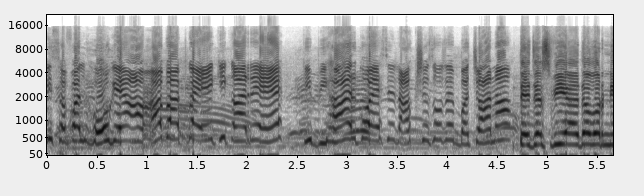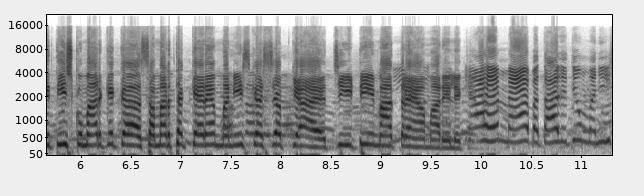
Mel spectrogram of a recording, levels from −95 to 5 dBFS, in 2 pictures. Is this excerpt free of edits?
no; 2 cuts; at 1.0 s, 4.7 s

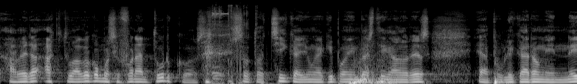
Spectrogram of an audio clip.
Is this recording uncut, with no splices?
no; 1 cut; at 2.3 s

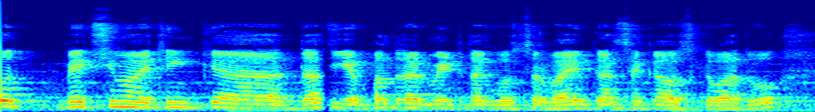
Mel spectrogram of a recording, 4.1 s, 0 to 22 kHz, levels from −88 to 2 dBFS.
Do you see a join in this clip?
yes; 1 cut; at 1.7 s

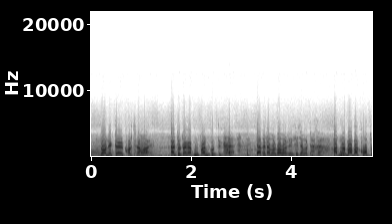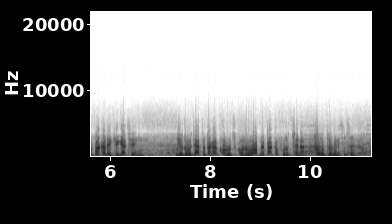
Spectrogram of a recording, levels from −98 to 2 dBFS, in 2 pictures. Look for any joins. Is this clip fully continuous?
no; 4 cuts; at 1.4 s, 3.1 s, 4.7 s, 10.0 s

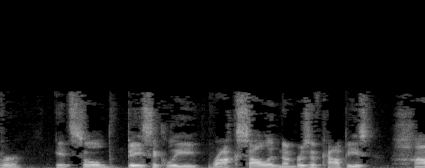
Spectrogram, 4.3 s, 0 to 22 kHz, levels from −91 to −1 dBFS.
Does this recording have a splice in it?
yes; 2 cuts; at 1.1 s, 2.0 s

